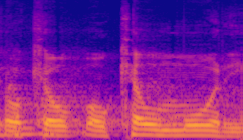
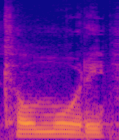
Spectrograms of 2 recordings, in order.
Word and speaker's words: Kilmory: Kilmory is how people pronounce it. Kilmory.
